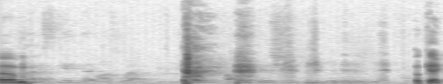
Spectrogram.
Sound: speaks off microphone

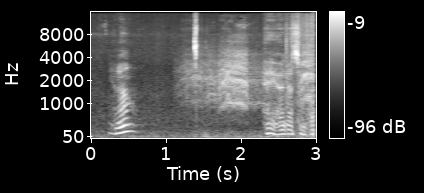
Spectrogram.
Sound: caws

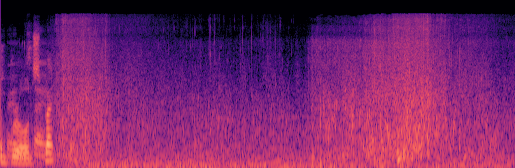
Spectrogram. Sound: water splashing

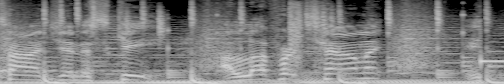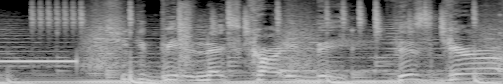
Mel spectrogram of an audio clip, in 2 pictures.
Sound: beep

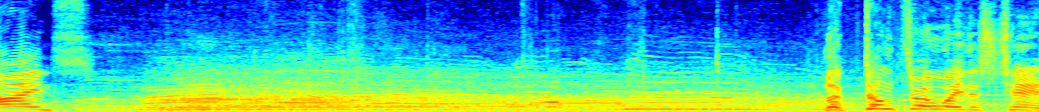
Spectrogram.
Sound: crowd booing

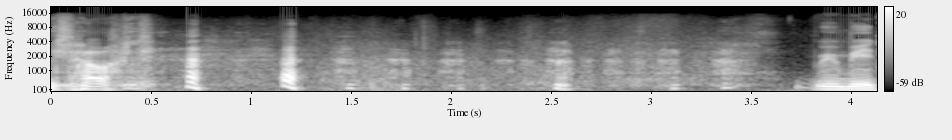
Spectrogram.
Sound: laughs

